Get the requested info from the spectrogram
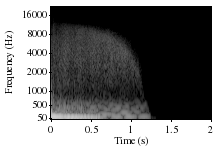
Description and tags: Laser Blast
Sound effect created using Ableton's Operator and Analog synths. Used for lasers in a project of mine, but can be used for other things as well.
alien, blast, energy, laser, sci-fi, sound-design, space, weapon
